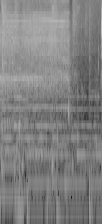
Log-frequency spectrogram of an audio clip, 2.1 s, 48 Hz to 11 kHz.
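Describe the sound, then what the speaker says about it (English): Power drill fitted with a 3/8 bit bores holes into a sign, a steady whining motor hum with slight shifts in pitch as the bit bites, close and alone. "I'm going to drill holes into my sign."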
